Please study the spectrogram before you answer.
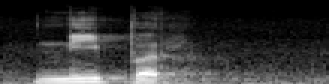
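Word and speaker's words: Dnieper: साथ ही यहाँ की 3 प्रमुख नदियाँ हैं, नीमान, प्रिप्याट और आपकी तीसरी है नीपर, DNIPER। ठीक है, यहाँ पर डी साइलेंट है। ओके, नीपर, नेमान, प्रिप्याट, नीपर।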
